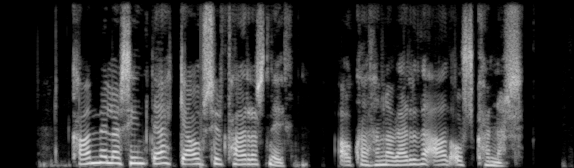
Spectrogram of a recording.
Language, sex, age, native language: Icelandic, male, 40-49, Icelandic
